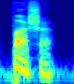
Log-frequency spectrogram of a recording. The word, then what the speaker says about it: Паша: Первый, Паша, Паш, А, ударение на последний слог, лидер в этой компании, именно ему отец выдает задания, которые Паша распределяет среди братьев, подтянутый, шустрый, постоянно жующий во рту спичку.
